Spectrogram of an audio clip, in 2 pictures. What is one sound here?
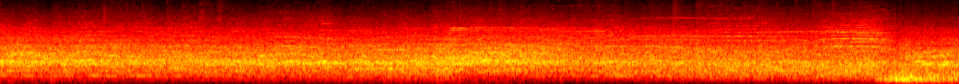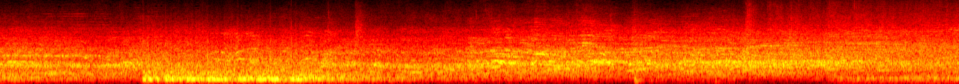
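A small crowd chants and cheers in a large open stadium.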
